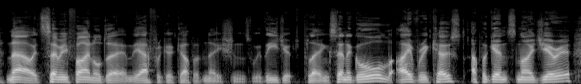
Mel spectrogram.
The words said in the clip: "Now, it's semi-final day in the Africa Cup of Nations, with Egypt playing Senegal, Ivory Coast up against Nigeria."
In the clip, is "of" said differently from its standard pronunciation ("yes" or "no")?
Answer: no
